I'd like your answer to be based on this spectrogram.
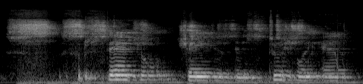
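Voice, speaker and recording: A man's voice: high-pitched, steady tone, slow, very echoey, slight background noise. An older man boastfully recounting a story, quoting himself, in a distant archival clip.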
